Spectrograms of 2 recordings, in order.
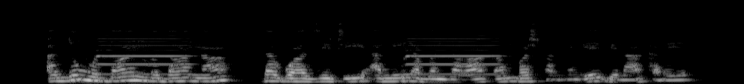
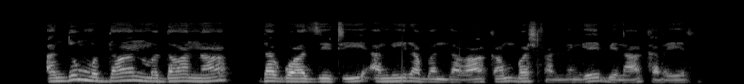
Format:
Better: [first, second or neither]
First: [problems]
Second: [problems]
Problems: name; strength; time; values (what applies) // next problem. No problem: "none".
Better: second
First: noise reduction (classical method WPE with log-MMSE)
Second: none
